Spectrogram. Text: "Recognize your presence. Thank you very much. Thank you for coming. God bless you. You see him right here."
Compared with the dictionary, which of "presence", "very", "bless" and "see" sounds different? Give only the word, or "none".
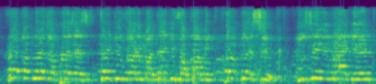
none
